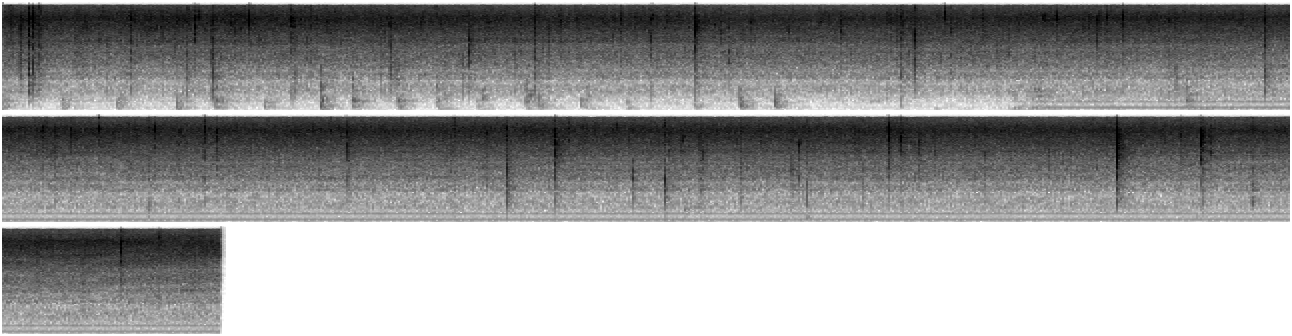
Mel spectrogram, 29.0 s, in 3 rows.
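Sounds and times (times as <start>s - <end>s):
wooden spatula scraping a pan: 0.0s - 4.9s
mushrooms sizzling in a frying pan: 0.0s - 21.0s.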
